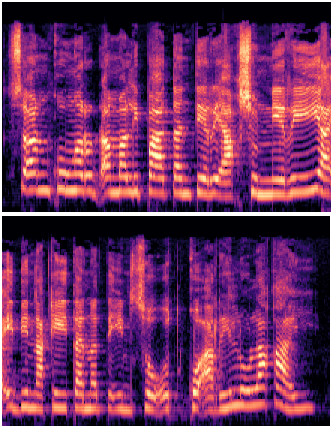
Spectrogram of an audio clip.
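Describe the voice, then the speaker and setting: A woman's voice: sits high, fairly even intonation, normal speed, a bit bright. A woman playing a proud, fretful married woman in a comedy radio drama, with an Ilocano accent. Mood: suspicious, fretful.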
